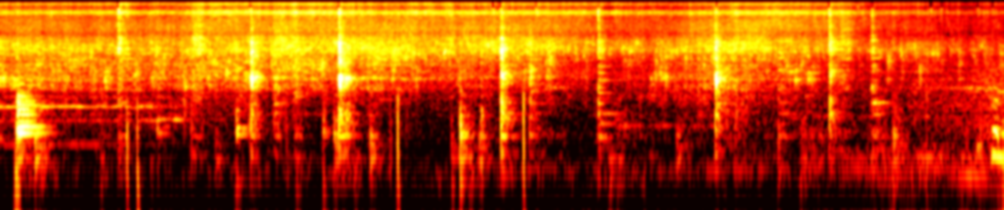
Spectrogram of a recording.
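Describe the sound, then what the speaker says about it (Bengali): Pointed gourd slices frying in a pan give a steady sizzle broken by repeated scraping stirs and light clinks of a spatula against the pan, close by, with no talking. "পটল ভাজা"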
